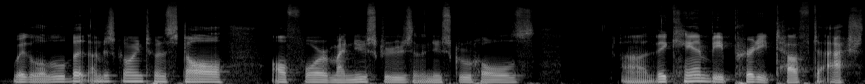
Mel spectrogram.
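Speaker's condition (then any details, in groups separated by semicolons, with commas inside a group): No condition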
